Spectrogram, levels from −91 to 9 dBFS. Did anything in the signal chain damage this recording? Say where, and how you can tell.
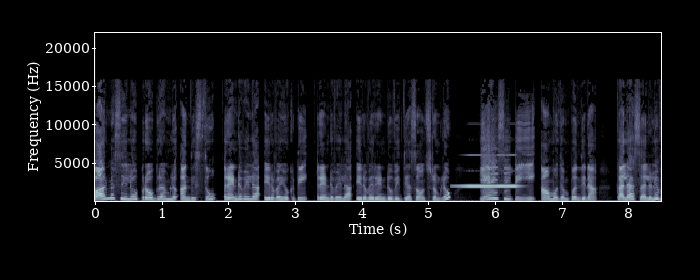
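Yes. From 5.33 s to 6.52 s a steady 2 kHz tone swells out of the speech over roughly a third of a second and then sits a few decibels above it, a classic loudspeaker feedback squeal. The damage is in the analogue acoustic path, before any conversion: the microphone is hearing the loudspeaker it drives, and at 2 kHz the loop gain tops unity, so that one frequency keeps re-amplifying itself.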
